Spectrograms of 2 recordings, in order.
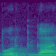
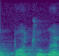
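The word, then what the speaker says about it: Portugal: और जो ये पुर्तगाल है अगर इसी का प्रोनाउंसिएशन देखें तो पोर्चुगल होगा।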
